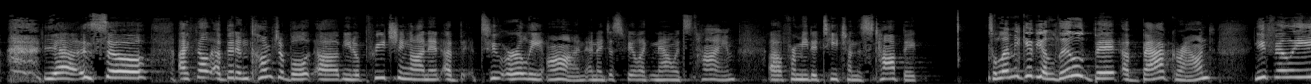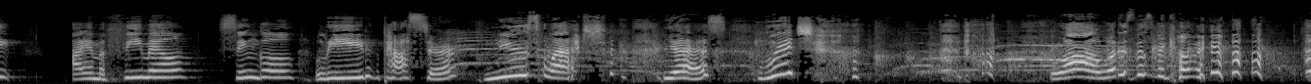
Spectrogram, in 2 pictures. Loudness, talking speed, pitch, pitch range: -21 LUFS, 140 wpm, 285 Hz, 235-325 Hz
